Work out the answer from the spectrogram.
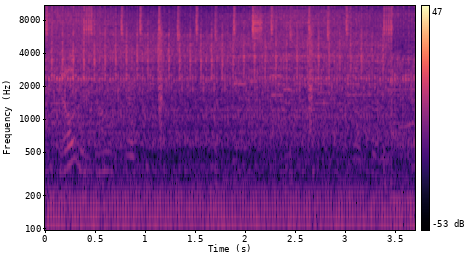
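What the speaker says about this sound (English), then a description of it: "3-inch exhaust on this thing" A Dodge Shadow Shelby CSX with a 3-inch exhaust idles with a deep, steady rumble continuously at close range, with faint voices in the background.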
